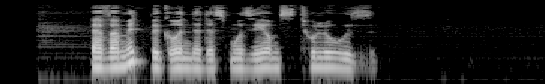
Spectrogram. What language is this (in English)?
German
